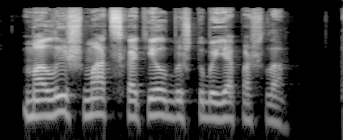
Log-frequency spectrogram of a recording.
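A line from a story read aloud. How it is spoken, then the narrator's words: Plain. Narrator (Russian): ответила Оса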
